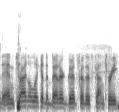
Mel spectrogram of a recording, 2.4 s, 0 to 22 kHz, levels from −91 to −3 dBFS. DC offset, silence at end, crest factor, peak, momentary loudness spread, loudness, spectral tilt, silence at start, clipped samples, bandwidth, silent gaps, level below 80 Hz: under 0.1%; 0 s; 16 dB; -16 dBFS; 5 LU; -32 LUFS; -8.5 dB/octave; 0 s; under 0.1%; 7.4 kHz; none; -64 dBFS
